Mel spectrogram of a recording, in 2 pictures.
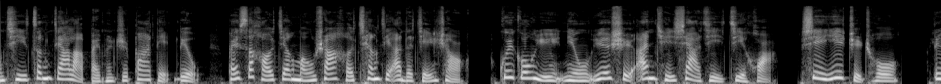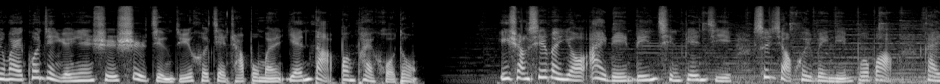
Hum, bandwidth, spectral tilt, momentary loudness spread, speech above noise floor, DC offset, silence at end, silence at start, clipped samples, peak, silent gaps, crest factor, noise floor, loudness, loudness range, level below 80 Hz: none; 16 kHz; -6 dB/octave; 7 LU; 37 dB; under 0.1%; 0 s; 0 s; under 0.1%; -2 dBFS; 4.69-4.90 s, 7.78-7.97 s, 9.03-9.26 s, 13.67-13.79 s; 12 dB; -51 dBFS; -15 LUFS; 2 LU; -36 dBFS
